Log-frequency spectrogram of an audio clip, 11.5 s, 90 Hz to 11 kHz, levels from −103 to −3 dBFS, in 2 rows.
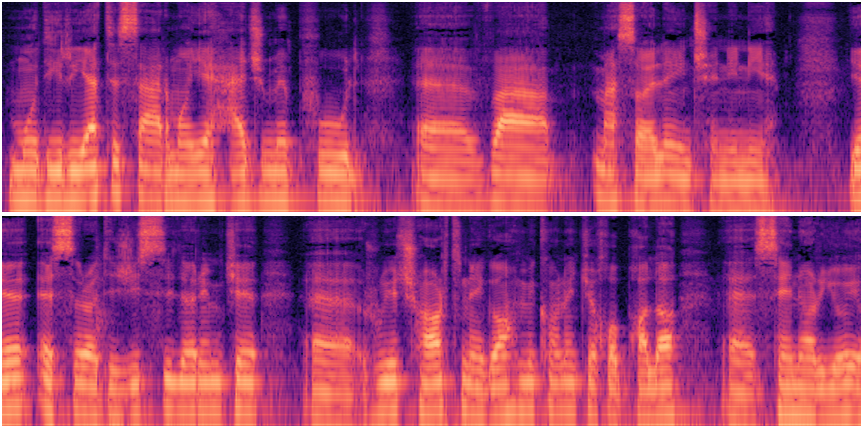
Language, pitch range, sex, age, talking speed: Persian, 100-115 Hz, male, 20-39, 100 wpm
